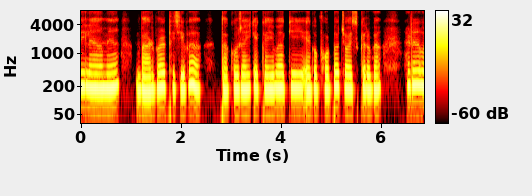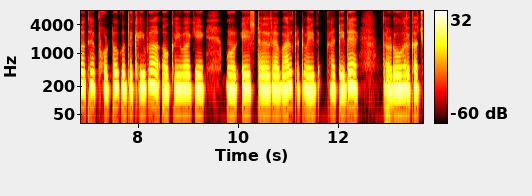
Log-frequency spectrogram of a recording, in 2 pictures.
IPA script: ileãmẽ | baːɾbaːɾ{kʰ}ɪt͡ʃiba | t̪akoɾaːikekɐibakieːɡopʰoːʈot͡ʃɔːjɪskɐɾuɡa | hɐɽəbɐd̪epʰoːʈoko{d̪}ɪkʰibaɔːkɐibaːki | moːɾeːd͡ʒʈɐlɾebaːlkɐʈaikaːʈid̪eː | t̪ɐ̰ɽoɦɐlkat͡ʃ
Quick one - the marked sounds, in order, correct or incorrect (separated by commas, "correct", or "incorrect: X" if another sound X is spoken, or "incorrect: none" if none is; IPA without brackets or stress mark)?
incorrect: ʈʰ, correct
